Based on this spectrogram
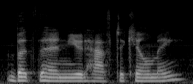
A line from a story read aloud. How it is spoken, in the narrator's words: Bruce finishes dryly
